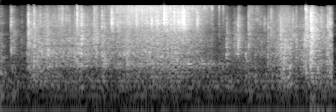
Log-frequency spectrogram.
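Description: Dried black-eyed beans poured from a plastic bag into a blender jug, a continuous patter of many small clicks as the beans hit the jug and the meal beneath them. It builds soon after the start and dies away just before the end as the pour stops.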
